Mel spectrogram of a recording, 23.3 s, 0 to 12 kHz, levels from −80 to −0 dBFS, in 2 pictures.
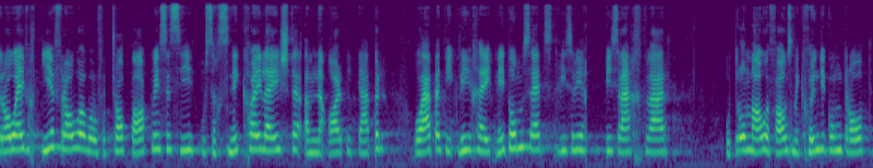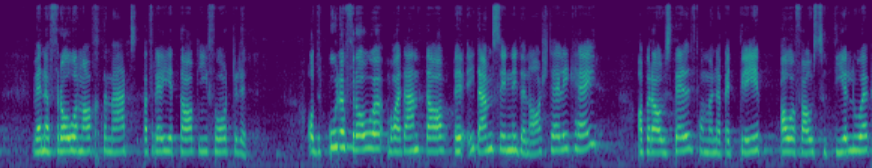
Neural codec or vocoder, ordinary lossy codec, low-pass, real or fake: codec, 24 kHz, 3 kbps, HILCodec; none; 10.8 kHz; fake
